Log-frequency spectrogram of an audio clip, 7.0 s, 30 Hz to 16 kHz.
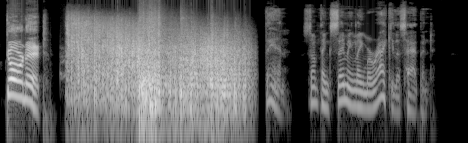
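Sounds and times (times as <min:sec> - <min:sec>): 
speech: 0:00.1 - 0:00.8, 0:04.1 - 0:06.6
lightning strike thunderclap: 0:01.0 - 0:03.9.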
